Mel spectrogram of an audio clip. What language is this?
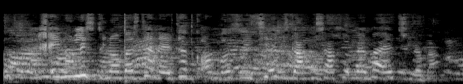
Georgian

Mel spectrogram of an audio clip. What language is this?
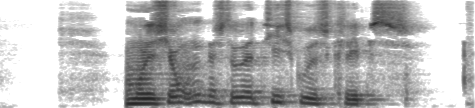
Danish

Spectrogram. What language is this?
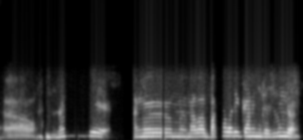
Bodo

